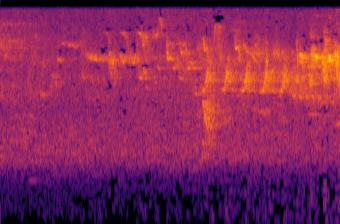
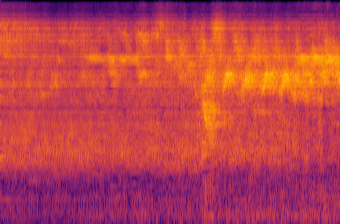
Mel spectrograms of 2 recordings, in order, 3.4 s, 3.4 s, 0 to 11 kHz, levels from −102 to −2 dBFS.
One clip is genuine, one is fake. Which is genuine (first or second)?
first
